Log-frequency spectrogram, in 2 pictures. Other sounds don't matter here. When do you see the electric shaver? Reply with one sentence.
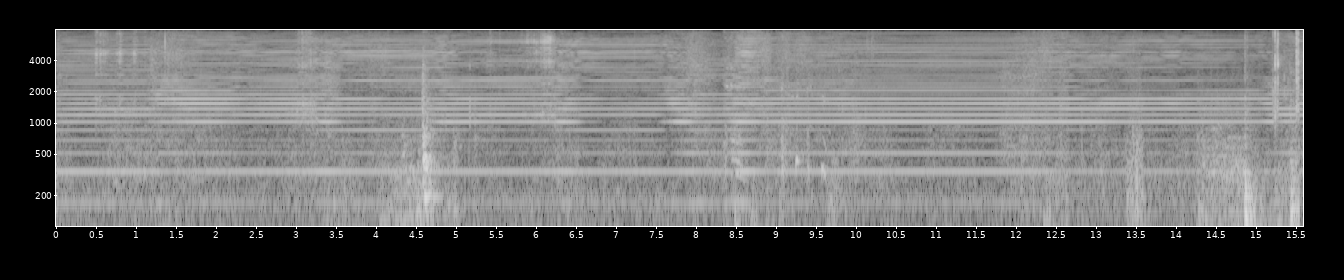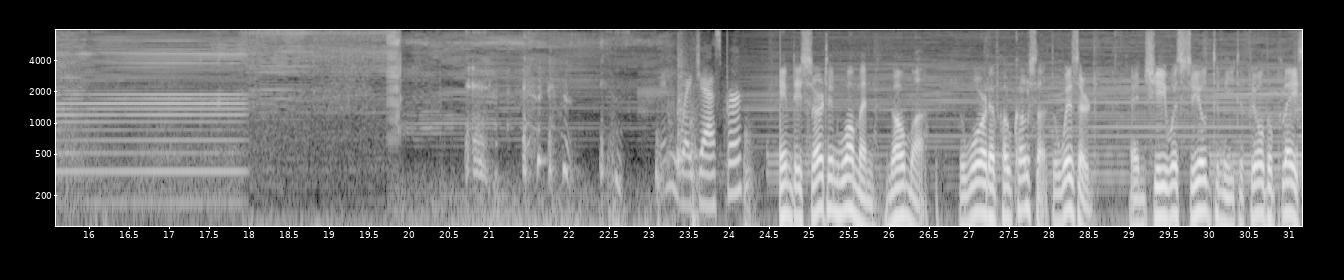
The electric shaver can be heard from 0.0 to 31.1 s.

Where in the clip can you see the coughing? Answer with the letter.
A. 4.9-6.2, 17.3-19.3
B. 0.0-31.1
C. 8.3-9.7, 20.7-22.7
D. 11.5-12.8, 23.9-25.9
C.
